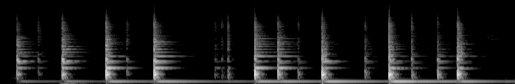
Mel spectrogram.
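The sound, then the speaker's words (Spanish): A series of sharp, bright darbuka tek strokes played with the first finger joints of two or three fingers on the drum's edge, struck alone in a loose rhythm with some softer taps between the louder hits, each ringing briefly over a low steady hum. “Porque también, por ejemplo, está lo que llaman el TEC, que se toca por lo general con las primeras falanges de dos o tres dedos y se toca más en la orilla de la darbuca.”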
